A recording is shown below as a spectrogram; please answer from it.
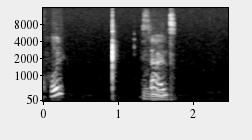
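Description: Brief snatches of speech with a single sharp click about a second in.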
